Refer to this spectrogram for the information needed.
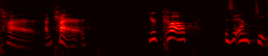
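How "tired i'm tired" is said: very low, deep, slack, lazy Australian drawl. Showing an audience how to say the word tired: really lazy Australian accent. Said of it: "it's kinda like really lazy Australian".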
